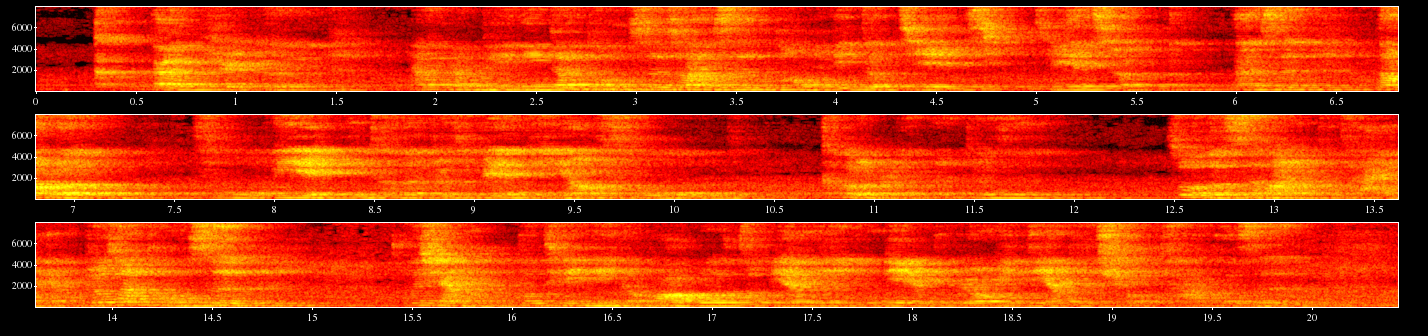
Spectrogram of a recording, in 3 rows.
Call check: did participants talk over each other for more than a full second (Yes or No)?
No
